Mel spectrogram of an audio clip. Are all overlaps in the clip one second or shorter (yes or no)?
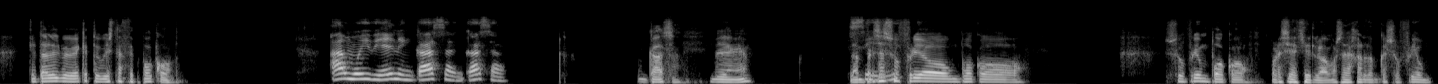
yes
